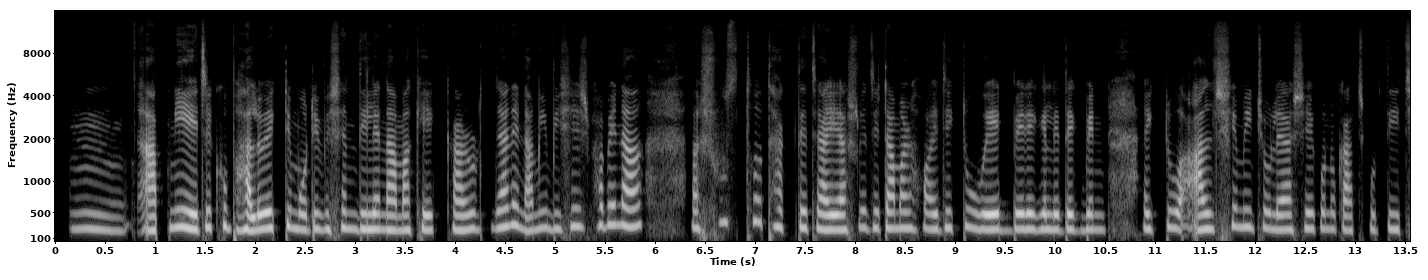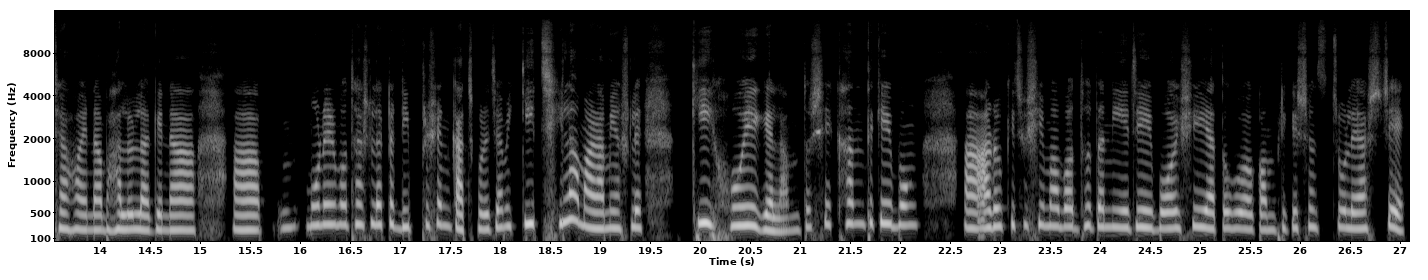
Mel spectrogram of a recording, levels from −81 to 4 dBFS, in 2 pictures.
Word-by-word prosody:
উম 245 0 -4 0.5
আপনি 250 +5 -2
এই 240 - +8
যে 270 - +4
খুব 290 -2 0
ভালো 225 -1 +8
১ 255 - -12
টি 290 - +2
motivation 240 +2 -1
দিলেন 240 0 +4
আমাকে। 230 +1 +1 0.2
কারণ 230 +1 +2 0.2
জানেন 285 +2 +3
আমি 245 +3 -3
বিশেষভাবে 285 +4 -2
না 285 - +7 0.6
আ - - +2 0.2
সুস্থ 355 -1 -10 0.3
থাকতে 270 -1 -1
চাই। 235 -2 +6
আসলে 265 +4 -7
যেটা 260 +1 -1
আমার 255 0 +1
হয় 240 -1 -1
যে - - 0
একটু 270 +4 -8
ওয়েট 240 0 +6
বেড়ে 245 0 +5
গেলে 235 0 +3
দেখবেন 235 0 0 0.5
একটু 240 +4 -9 0.3
আলসেমি 275 +4 0
চলে 245 -3 0
আসে 245 +3 -3
কোনো 245 -1 -4
কাজ 220 -1 -2
করতে 235 +1 -8
ইচ্ছা 255 +2 -4
হয় 240 -1 -1
না 230 - +2
ভালো 235 0 +2
লাগে 230 0 0
না, 230 - +3 0.6
আ - - +2 0.5
মু 260 - -7 0.2
মনের 315 +1 +1
মধ্যে 310 +1 -3
আসলে 315 +1 -3
১ 310 - -19
টা - - 0
ডিপ্রেশন 300 +4 -5
কাজ 235 - +3
করে 240 -1 0
যে - - -3
আমি 285 +1 -5
কী 330 - +6 0.2
ছিলাম? 370 +3 +1
আর 260 - +4
আমি 255 +1 -2
আসলে 270 +2 -2 0.5
কী 340 - +5 0.2
হয়ে 300 +1 +4
গেলাম? 210 -2 +1
তো - - -8
সেখান 330 0 -4
থেকে 340 0 -2
এবং 305 +1 -1 0.6
আ - - +3 0.2
আরো 275 +2 +3
কিছু 310 -1 -7
সীমাবদ্ধতা 290 -1 -2
নিয়ে 270 -1 0
যে 280 - +2 0.2
বয়সেই 260 +3 0
এত 245 - -12 0.3
অ - - -2
Complications 255 +3 -5 0.2
চলে 260 -2 0
আসছে। 270 +3 -2
255 Hz, 175 wpm, -22 LUFS, 235-285 Hz, 0.6 s, এই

